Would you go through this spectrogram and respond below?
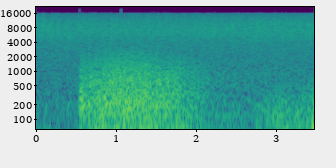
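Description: Heavy rain pours steadily on villages in Mansa taluka, Gandhinagar district, Gujarat, while a deep roll of thunder swells and then fades. No voices are heard.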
